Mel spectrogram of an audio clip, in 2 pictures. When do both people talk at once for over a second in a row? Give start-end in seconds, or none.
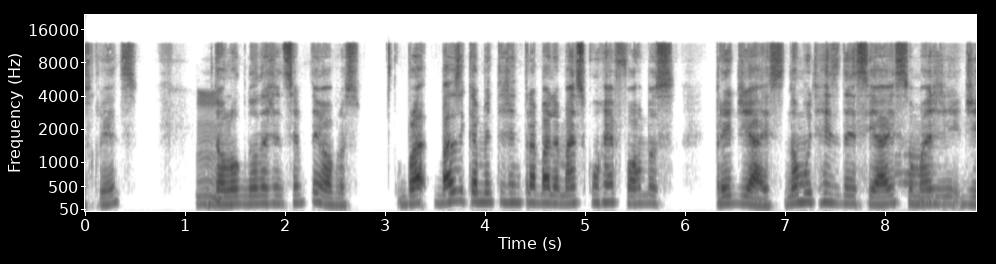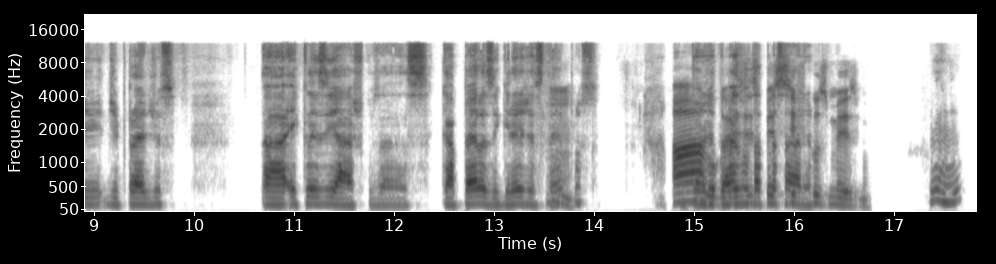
14.8-16.2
